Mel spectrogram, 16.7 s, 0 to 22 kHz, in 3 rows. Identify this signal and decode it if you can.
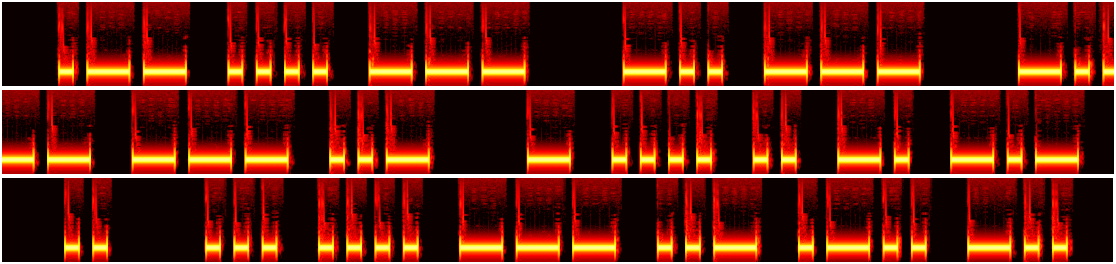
Morse code, heard as a keyed tone, about 17 wpm, 700 Hz. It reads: WHO DO YOU THINK I SHOULD
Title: Sentences from Top 1000 Words - Review Part 4 - 17wpm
